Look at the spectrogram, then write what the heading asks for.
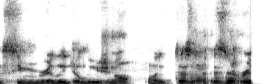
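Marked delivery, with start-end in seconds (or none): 2.2-2.5 choppy, dropping-out audio; bad connection. Real, not acted. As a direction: voice breaking up on a bad line. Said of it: "your voice is cutting out really bad".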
